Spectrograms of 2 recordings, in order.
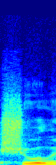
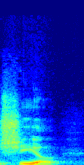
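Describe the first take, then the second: First: The vowel is an oo sound. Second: The vowel is an ee sound.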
